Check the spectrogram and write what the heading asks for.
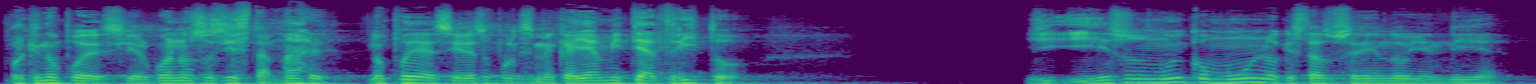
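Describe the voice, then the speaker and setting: A man with a Mexican accent giving a conversational faith testimony, animated and acting out the voices he quotes. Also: medium pitch, fast, big-room sound. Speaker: testimony speaker.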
